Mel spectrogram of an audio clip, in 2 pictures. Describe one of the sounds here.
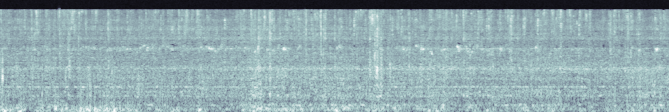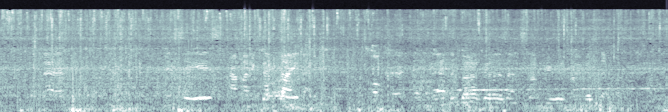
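Wind buffets the open air, rumbling low.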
